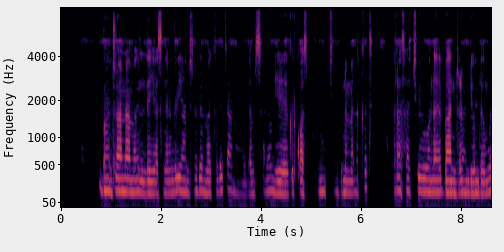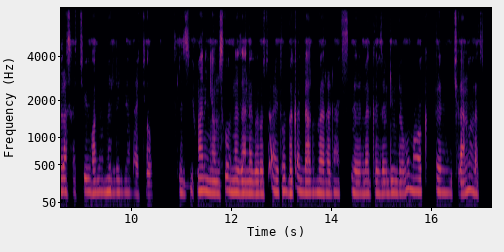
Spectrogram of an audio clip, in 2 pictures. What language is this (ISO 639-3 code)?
amh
